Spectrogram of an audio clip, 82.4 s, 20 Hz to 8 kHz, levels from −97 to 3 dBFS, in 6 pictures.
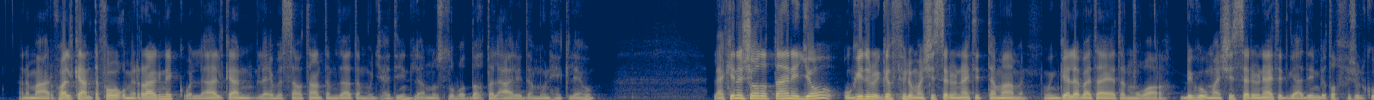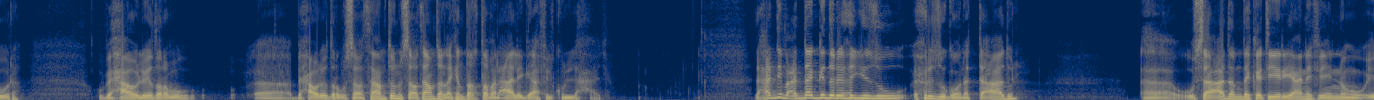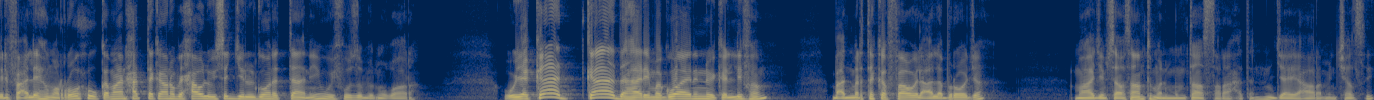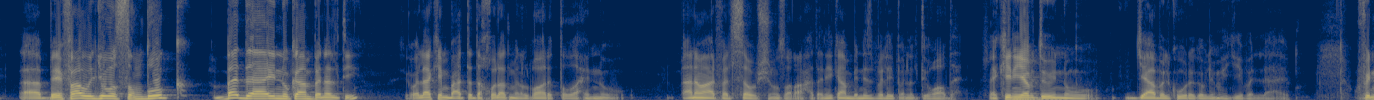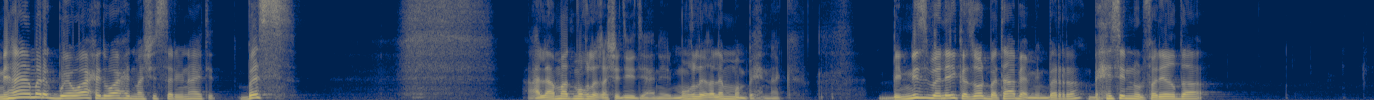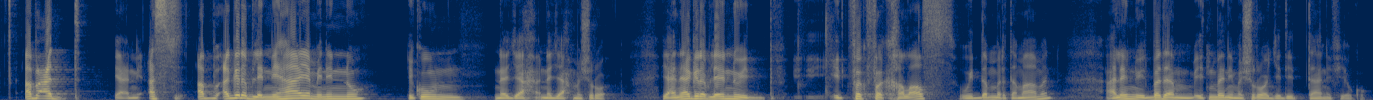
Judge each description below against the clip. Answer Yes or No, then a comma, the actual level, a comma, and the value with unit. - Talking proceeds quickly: Yes, fast, 140 wpm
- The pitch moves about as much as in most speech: No, wide, 7.7 semitones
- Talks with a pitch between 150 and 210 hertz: No, medium, 140 Hz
